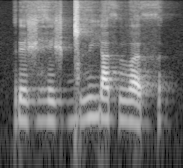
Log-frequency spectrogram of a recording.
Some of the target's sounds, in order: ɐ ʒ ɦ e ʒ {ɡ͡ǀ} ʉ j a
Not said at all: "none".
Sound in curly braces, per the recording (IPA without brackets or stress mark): ɡ͡ǀ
